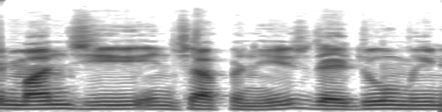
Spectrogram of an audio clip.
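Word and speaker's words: まんじ: Like, for instance, in China and Japan, you have the wanzi or the manji in Japanese. That's the Japanese pronunciation of the same Chinese characters, meaning literally the character 10,000.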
